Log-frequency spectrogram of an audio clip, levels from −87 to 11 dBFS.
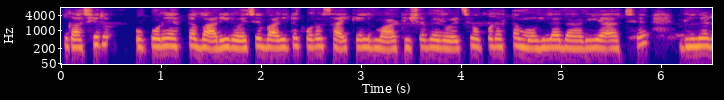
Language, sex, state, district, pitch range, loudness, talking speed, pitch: Bengali, female, West Bengal, Jhargram, 205-240 Hz, -17 LUFS, 155 wpm, 220 Hz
